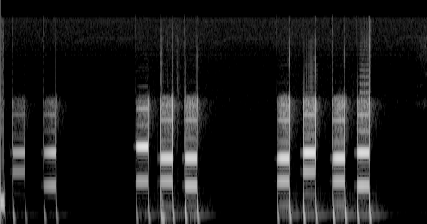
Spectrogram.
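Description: Touch-tone telephone dialing during a live morning radio show, heard as three clear bursts of DTMF beeps: two quick tones, a pause, a run of three, then four more in steady rhythm, close and alone without talk.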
